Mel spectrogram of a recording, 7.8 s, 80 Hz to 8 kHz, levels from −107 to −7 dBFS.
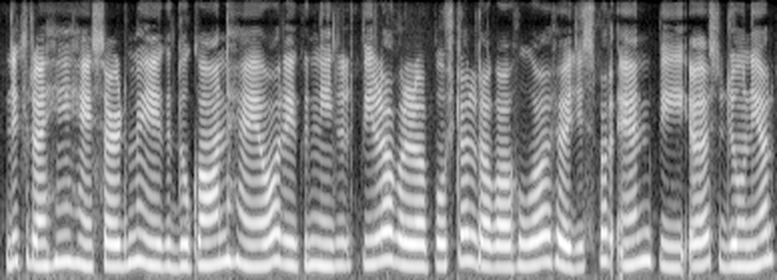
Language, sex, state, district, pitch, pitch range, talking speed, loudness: Hindi, female, Madhya Pradesh, Bhopal, 240 Hz, 230-265 Hz, 170 wpm, -13 LUFS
